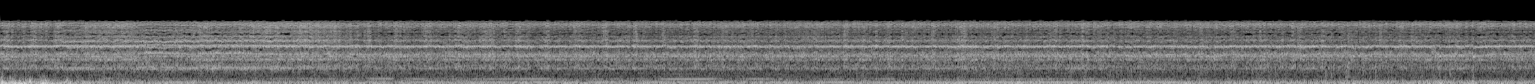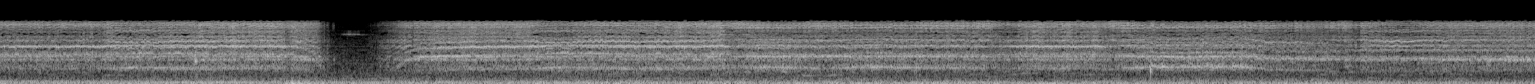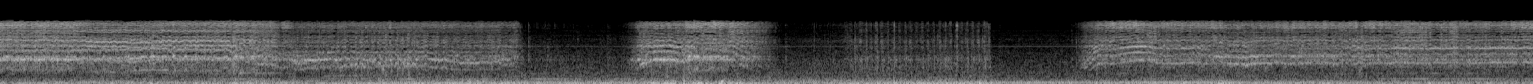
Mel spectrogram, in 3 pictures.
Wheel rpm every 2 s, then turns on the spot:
200, 200, 200, 200, 200, 200, 200, 200, 200, 110, 190, 200, 200, 200, 170, 160, 140, 80, 60, 30, 30, 130, 130.
none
